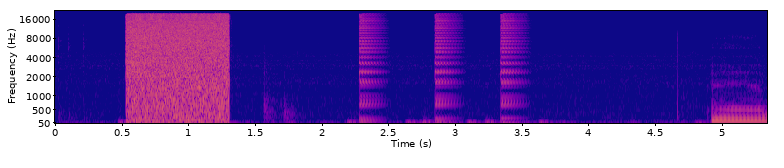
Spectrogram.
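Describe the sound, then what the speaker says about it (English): Synthesized white noise in Renoise starts as a loud, steady hiss burst about a second long. Three short pulsed tones follow, then another tonal hit at the end. "We're going to add in some more white noise."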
